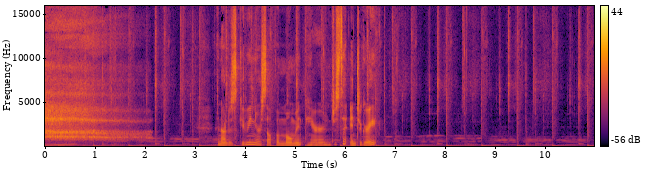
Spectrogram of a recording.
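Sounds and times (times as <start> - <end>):
long exhale releasing the breath during a breathwork session: 0.0 - 2.4
speech: 3.4 - 6.8.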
